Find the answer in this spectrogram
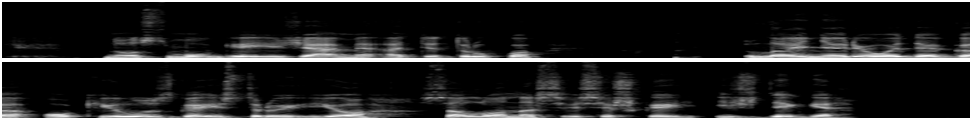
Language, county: Lithuanian, Utena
